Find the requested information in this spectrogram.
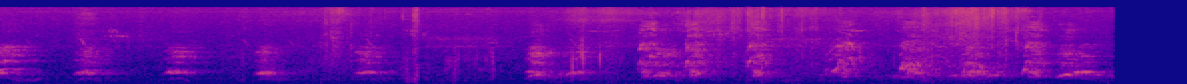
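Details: Labrador Retriever giving short, high, tonal yelps about every half second, then quicker overlapping whiny cries that grow louder before stopping abruptly.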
